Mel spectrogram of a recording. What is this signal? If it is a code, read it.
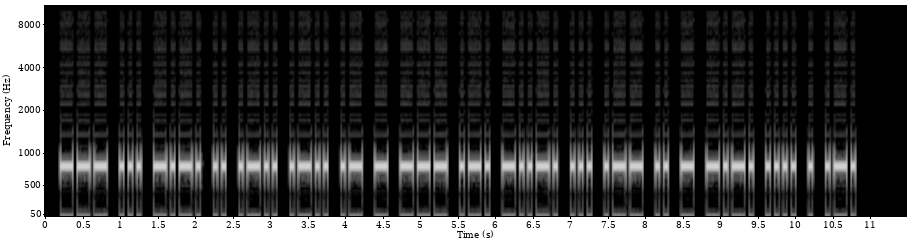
Morse code, heard as a keyed tone, about 21 wpm, 800 Hz. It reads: OSCILLATOR/SWITCHER
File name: Technical Subjects / Technical Subjects-mp3s / Sw Pwr Sup @20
